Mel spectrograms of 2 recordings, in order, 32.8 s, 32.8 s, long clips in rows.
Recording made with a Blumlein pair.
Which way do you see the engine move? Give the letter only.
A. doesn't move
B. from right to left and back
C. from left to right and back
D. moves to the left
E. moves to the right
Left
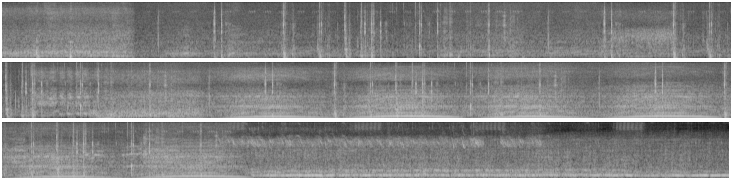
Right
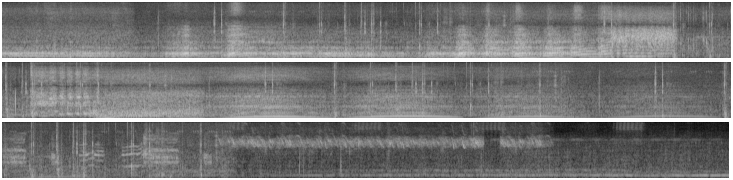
D.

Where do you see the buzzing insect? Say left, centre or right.
left.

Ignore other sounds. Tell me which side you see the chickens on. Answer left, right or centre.
centre.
